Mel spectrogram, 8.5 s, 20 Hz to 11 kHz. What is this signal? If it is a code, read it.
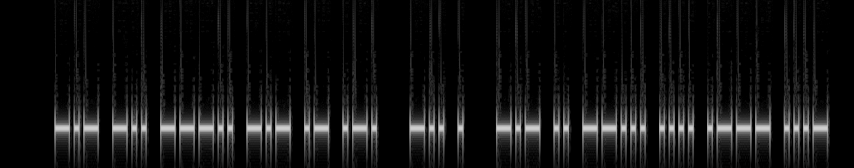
Morse code, heard as a keyed tone, about 25 wpm, 700 Hz. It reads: KD8KAR DE KI7HJV
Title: USA Callsign DE Callsign - 6 Characters - 25wpm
